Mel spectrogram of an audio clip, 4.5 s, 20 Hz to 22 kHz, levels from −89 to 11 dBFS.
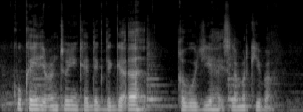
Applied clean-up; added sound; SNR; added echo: none; Bowed string instrument; 14 dB; none.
